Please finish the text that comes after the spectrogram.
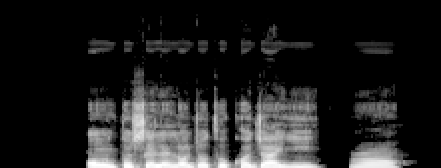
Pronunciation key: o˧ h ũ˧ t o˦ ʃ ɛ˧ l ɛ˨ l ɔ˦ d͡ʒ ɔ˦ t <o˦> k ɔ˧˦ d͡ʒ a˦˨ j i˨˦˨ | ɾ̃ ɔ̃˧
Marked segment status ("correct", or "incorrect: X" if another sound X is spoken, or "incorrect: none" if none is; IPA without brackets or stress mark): correct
